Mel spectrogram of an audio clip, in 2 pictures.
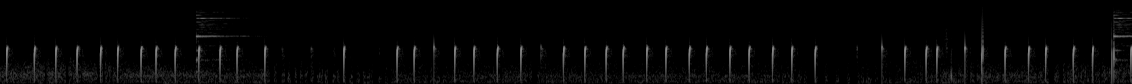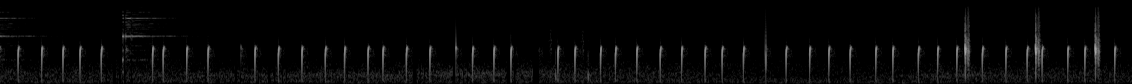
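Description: Blocks snap into place one after another in a quick, even rhythm.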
